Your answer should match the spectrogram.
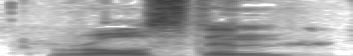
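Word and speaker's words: Roulston: Ash Rolston? – Yeah, R-O-U-L-S-T-O-N, I'm pretty sure.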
